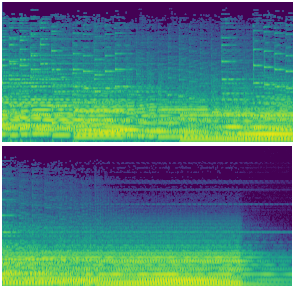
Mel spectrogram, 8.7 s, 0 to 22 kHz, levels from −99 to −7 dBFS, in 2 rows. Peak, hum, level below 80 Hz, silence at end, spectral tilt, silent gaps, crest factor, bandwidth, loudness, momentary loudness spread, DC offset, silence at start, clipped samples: -2 dBFS; none; -24 dBFS; 0 s; -7 dB/octave; none; 14 dB; 15 kHz; -16 LUFS; 5 LU; under 0.1%; 0 s; under 0.1%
